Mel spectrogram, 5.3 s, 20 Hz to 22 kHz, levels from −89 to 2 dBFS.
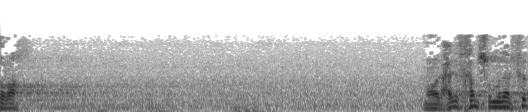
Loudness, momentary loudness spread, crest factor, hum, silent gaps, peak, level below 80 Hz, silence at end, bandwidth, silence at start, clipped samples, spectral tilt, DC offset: -19 LUFS; 22 LU; 22 dB; none; none; 0 dBFS; -46 dBFS; 0 s; 7.2 kHz; 0 s; under 0.1%; -4.5 dB/octave; under 0.1%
